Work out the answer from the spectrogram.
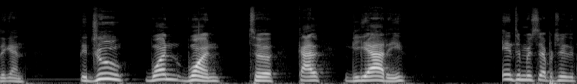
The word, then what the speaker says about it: Cagliari: They drew 1-1 to Cagliari. Inter missed the opportunity to close the gap. It's pronounced Calgary. Well, that's the English version. I'm trying to be Italian.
